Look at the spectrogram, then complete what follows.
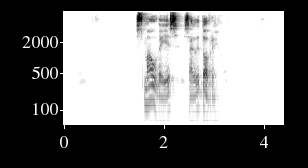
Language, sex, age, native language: Icelandic, male, 40-49, Icelandic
